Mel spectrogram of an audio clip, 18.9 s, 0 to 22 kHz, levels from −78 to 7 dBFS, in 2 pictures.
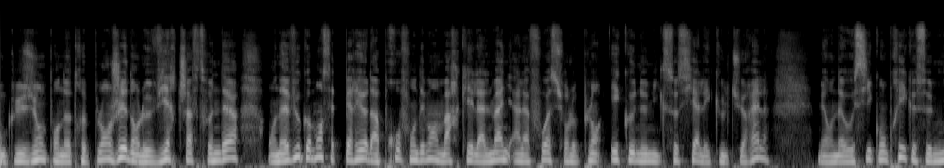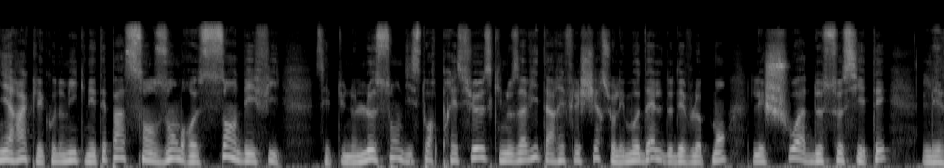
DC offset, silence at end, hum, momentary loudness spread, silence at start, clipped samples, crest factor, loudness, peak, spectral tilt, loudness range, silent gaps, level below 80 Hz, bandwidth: under 0.1%; 0 s; none; 8 LU; 0 s; under 0.1%; 16 dB; -29 LUFS; -12 dBFS; -5 dB/octave; 3 LU; none; -52 dBFS; 13.5 kHz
